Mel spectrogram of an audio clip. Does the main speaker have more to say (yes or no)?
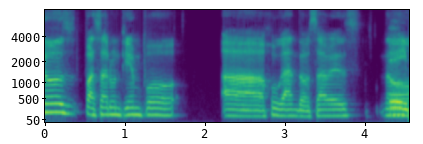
no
